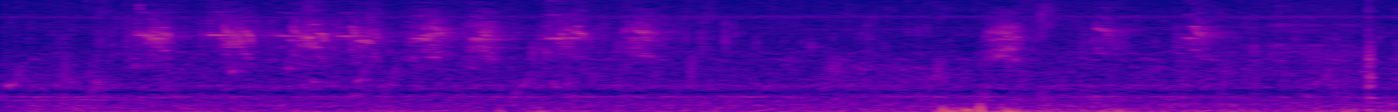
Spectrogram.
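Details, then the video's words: Ferruginous pygmy owl singing while hunting: a run of short, evenly spaced high notes repeated about every third of a second for two seconds, then a brief pause and a few more notes, with a low thump and background hiss. "o pequeno caburė caçando e cantando também"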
